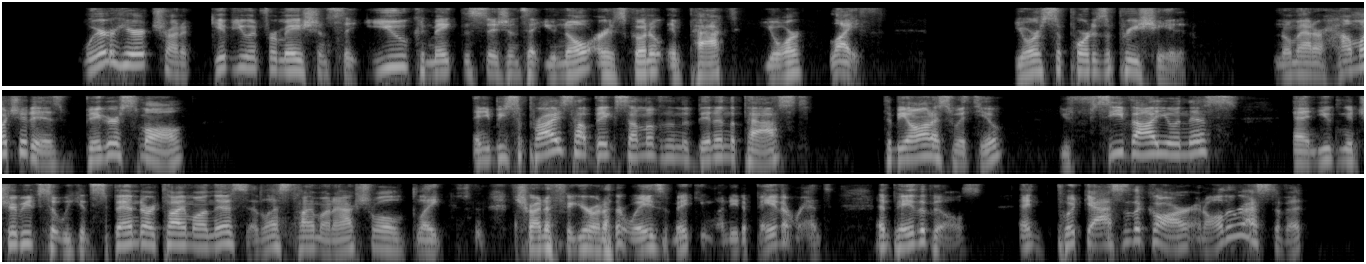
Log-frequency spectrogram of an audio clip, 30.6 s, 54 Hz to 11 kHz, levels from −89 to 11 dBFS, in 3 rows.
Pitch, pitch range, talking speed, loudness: 145 Hz, 120-180 Hz, 210 wpm, -23 LUFS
